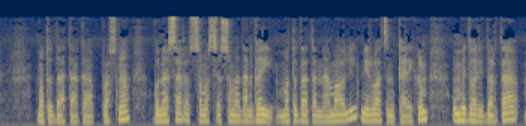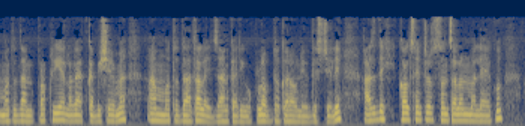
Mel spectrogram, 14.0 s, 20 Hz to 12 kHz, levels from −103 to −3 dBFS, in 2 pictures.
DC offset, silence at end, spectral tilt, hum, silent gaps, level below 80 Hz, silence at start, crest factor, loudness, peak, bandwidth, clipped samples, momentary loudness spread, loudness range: under 0.1%; 0.1 s; -5 dB/octave; none; none; -64 dBFS; 0.15 s; 20 dB; -30 LUFS; -10 dBFS; 8 kHz; under 0.1%; 5 LU; 1 LU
